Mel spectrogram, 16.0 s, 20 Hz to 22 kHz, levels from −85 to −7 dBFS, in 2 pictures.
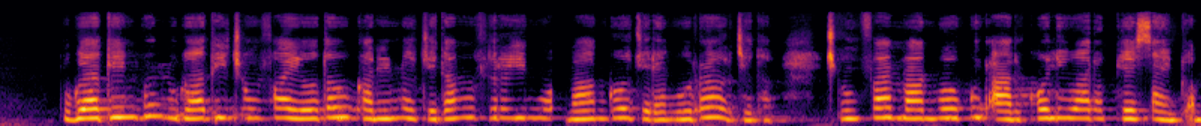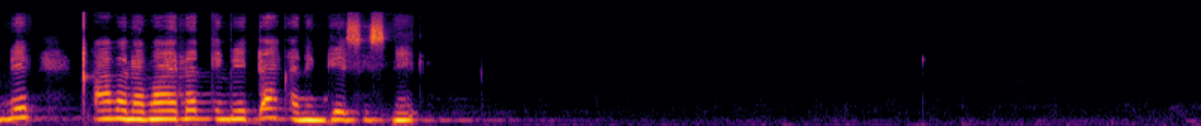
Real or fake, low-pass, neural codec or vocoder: fake; 14.4 kHz; codec, 32 kHz, 1.9 kbps, SNAC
